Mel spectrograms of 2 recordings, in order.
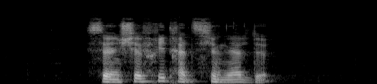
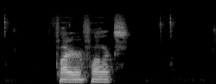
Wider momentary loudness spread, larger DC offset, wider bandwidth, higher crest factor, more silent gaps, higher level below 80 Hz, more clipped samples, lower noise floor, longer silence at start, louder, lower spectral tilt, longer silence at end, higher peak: second, 12 LU vs 23 LU; neither; second, 10.5 kHz vs 14.5 kHz; about the same, 22 dB vs 22 dB; neither; first, -64 dBFS vs -74 dBFS; neither; first, -71 dBFS vs -60 dBFS; first, 0.9 s vs 0.55 s; about the same, -25 LUFS vs -25 LUFS; about the same, -3.5 dB/octave vs -4 dB/octave; first, 1.1 s vs 0.9 s; about the same, -6 dBFS vs -6 dBFS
